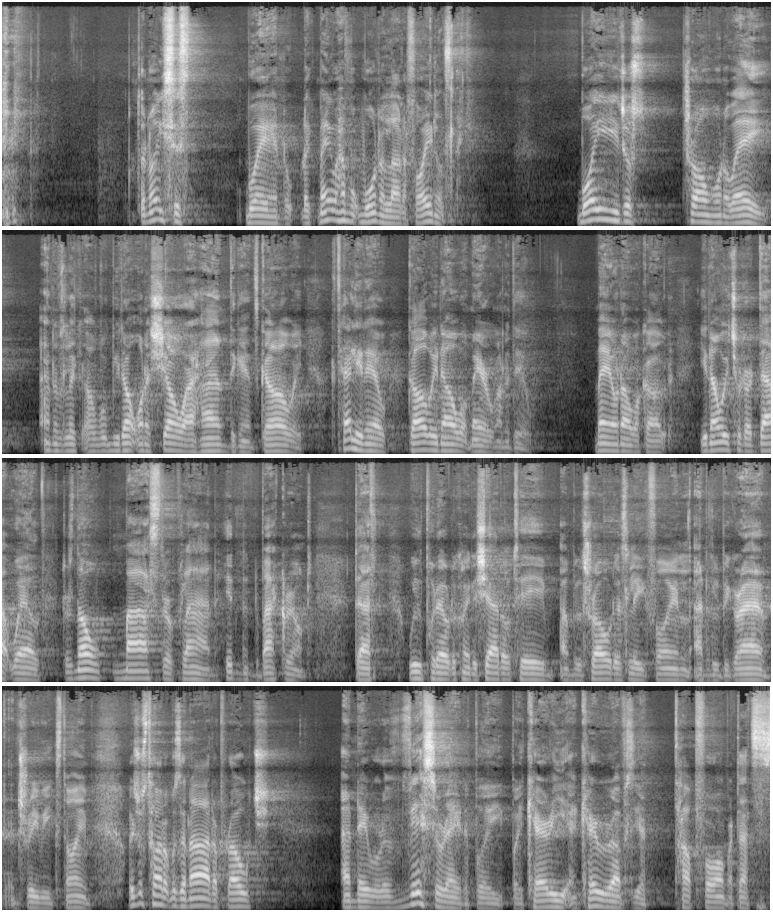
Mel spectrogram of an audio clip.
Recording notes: TFP LIVE in Castlebar. Welcome to the very first live roadshow of The Football Pod. The Football Pod LIVE in Castlebar.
